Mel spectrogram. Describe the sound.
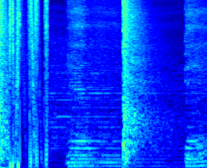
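Gunshots ring out over a rap track: a rapid cluster of sharp, loud bangs at the start, then music with a couple of heavy percussive hits later.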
